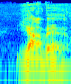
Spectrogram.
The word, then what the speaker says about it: Yahweh: Alleen hier staat het woord Yahweh, althans zo moeten we het uitspreken, J-W-H-W.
